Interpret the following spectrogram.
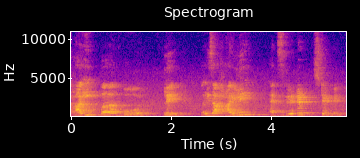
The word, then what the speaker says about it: hyperbole: हाइपरबोल pronounced hyperbole is a highly exaggerated statement.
